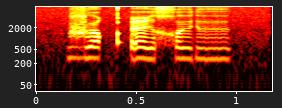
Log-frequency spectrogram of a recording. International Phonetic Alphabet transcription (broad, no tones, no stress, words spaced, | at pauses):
ʐuqʼi χøɾø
